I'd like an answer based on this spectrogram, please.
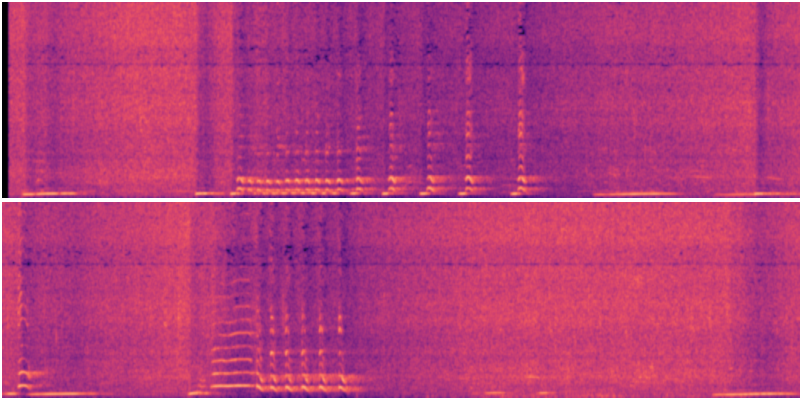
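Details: Captive siamang family of mother, father and baby at ZooTampa in Tampa, Florida, duetting to strengthen the pair bond: low droning booms alternate with rapid bursts of loud, harmonic barking notes, two main bursts separated by quieter booming.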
